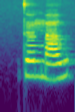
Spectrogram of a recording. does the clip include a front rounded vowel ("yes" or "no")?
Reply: yes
